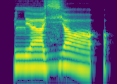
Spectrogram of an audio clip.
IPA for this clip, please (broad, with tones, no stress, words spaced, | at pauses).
lʲa˧ zʲɑ˦˨ʔ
